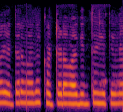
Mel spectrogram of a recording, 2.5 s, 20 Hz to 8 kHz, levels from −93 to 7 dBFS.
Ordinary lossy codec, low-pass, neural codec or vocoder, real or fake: MP3, 32 kbps; 7.2 kHz; none; real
